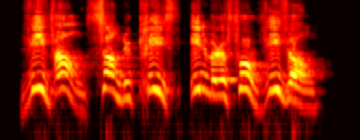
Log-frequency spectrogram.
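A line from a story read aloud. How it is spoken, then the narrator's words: Shouting, drunk with joy. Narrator (French): Concini criait, ivre de joie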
